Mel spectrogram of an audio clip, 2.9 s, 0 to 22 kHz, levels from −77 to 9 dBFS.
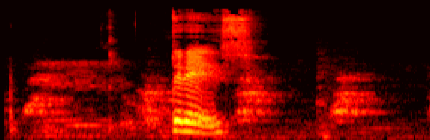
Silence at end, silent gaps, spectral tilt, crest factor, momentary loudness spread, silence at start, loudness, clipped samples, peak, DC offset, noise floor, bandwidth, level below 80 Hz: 0.45 s; none; -1.5 dB/octave; 22 dB; 26 LU; 0.05 s; -17 LUFS; under 0.1%; -2 dBFS; under 0.1%; -44 dBFS; 16.5 kHz; -64 dBFS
